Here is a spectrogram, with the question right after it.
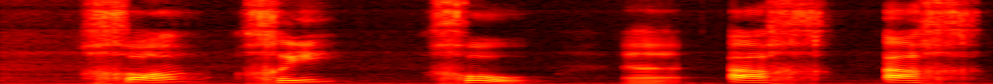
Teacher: Kha ini getarnya lebih berat, bahkan perih tenggorokan saat kita membaca. Bunyinya yaitu kha. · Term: huruf kha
